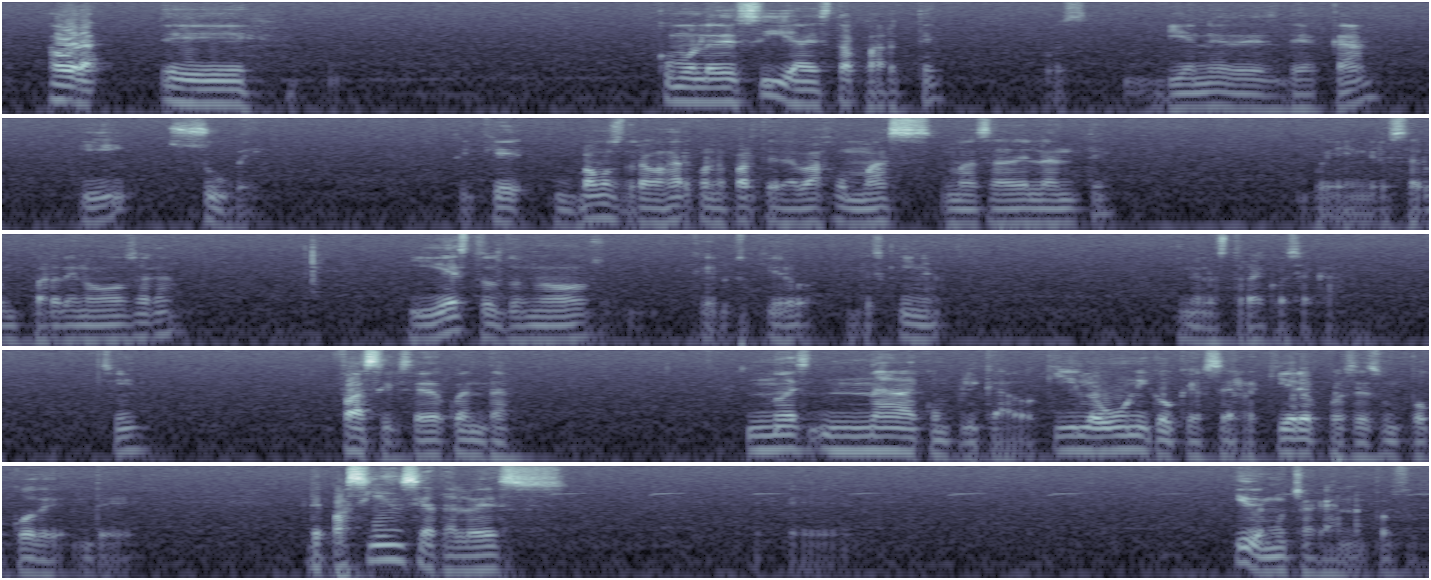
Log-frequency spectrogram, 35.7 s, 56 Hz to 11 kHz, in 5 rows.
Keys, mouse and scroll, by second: 13.6 click, 15.3 click, 16.4 shift+click, 18.3 click, 20.0-23.1 drag, 27.1-29.6 drag, 29.7 click, 30.2-31.6 drag, 32.1-34.9 drag.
